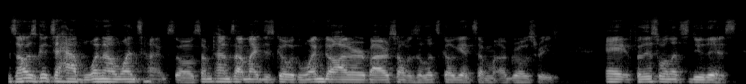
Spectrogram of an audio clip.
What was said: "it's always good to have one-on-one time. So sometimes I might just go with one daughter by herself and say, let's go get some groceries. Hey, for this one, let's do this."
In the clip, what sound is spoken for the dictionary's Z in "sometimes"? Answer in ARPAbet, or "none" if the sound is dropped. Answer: Z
